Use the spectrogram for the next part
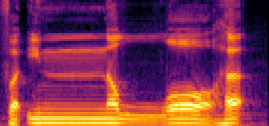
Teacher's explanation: یہاں نون مشدد ہے, غنہ ضروری ہے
